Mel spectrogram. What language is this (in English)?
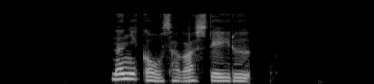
Japanese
